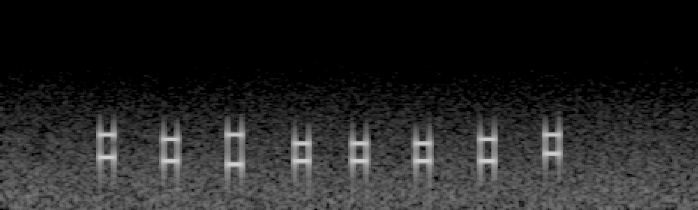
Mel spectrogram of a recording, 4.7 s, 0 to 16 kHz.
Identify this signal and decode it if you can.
DTMF, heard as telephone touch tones, dialled by hand, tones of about 90 ms. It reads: 9534445#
